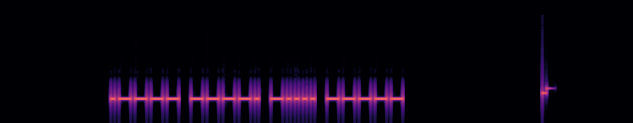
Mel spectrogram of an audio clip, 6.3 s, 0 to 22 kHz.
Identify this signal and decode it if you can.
Morse code, heard as a keyed tone, about 30 wpm, 700 Hz. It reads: 1960
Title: Numbers - 4-Digit 30wpm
